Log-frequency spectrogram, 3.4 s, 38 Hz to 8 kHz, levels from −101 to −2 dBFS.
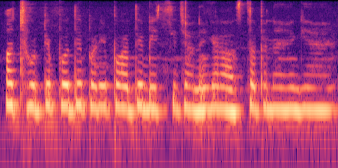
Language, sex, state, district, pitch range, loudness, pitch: Hindi, female, Haryana, Jhajjar, 245-270 Hz, -17 LUFS, 255 Hz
